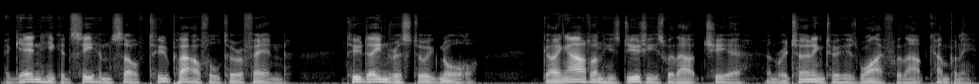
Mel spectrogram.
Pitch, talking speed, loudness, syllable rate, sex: 90 Hz, 165 wpm, -21 LUFS, 5.2 syllables/s, male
